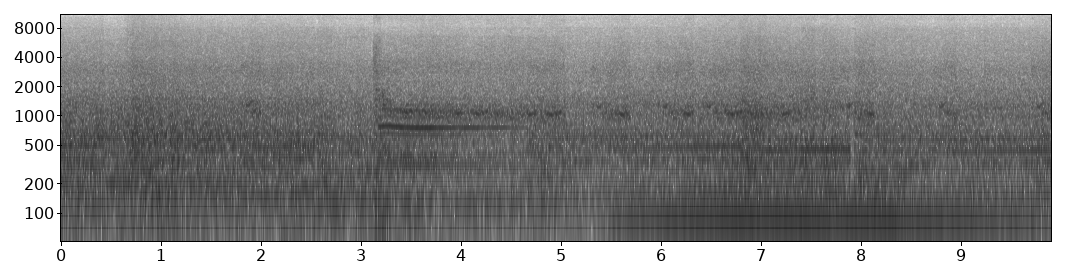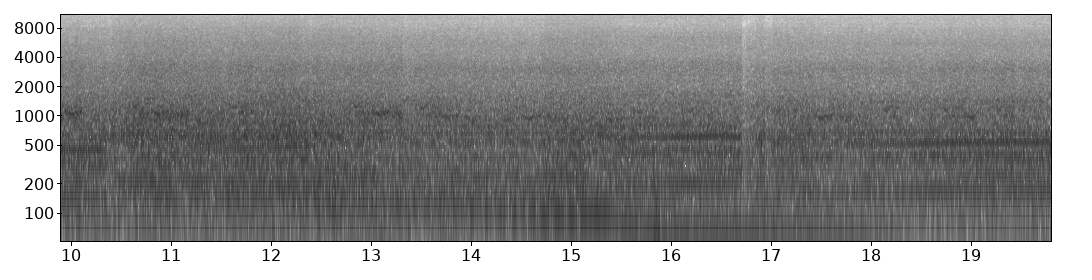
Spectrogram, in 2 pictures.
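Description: A car engine hums steadily as a vehicle drives along a road.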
